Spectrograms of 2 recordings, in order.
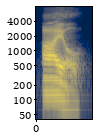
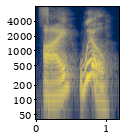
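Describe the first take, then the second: First: It is said as one contracted syllable. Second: It is said as two separate full words.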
